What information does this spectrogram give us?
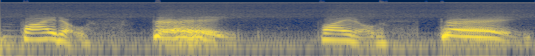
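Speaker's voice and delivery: firm, growling voice. Showing how to give a dog the stay command, in a growling voice. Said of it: "You have to use a growling voice".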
